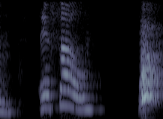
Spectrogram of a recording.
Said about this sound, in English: He barking because you got that thing around you. Mm-hmm. And so, hey, stop it.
